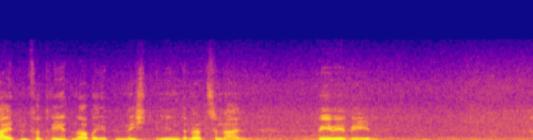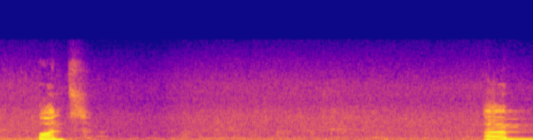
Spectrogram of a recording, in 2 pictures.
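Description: An elderly man speaks into a microphone outdoors, with pauses between phrases.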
